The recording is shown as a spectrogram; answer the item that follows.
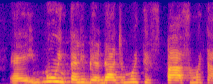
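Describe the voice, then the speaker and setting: In an ordinary speaking voice, a woman talks fairly slowly at a fairly high pitch with ordinary pitch variation. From Brazil, rural São Paulo state. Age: 60s. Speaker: psychologist and professor. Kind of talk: radio interview. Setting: radio studio.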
